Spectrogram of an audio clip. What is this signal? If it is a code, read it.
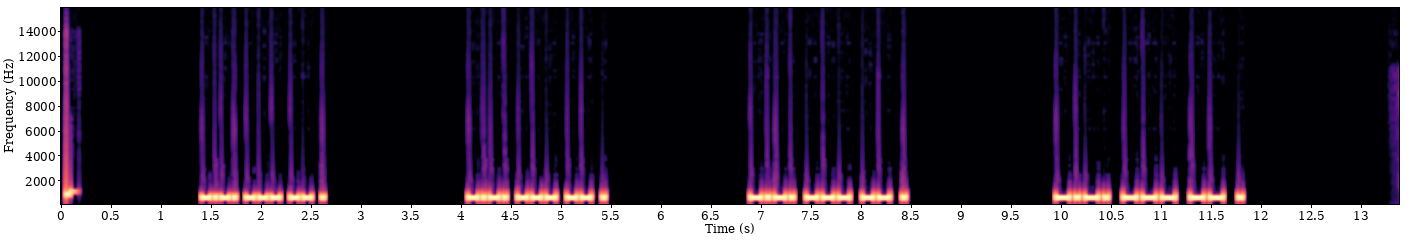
Morse code, heard as a keyed tone, about 33 wpm, 700 Hz. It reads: COME COME COME COME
